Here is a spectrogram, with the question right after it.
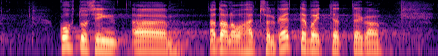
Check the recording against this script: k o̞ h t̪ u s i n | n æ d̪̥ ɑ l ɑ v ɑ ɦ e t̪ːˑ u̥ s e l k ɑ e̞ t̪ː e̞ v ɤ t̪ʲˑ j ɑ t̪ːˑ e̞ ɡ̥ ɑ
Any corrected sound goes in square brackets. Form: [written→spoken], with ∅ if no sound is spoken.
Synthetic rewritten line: k o̞ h t̪ u s i n | n æ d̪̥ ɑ l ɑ v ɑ ɦ e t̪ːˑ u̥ s e l k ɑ e̞ t̪ː e̞ v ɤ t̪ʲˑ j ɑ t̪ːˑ e̞ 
